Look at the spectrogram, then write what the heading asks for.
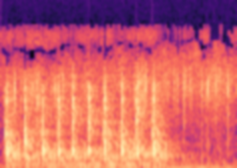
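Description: A quick run of about nine firm knocks on a door, evenly spaced and lasting just over a second, followed by a short quiet stretch with a low background hum.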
